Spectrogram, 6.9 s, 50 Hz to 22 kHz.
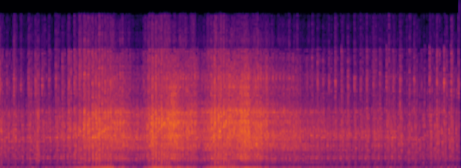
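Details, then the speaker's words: Cagiva 750 Elefant with Ducati V-twin, after reconnecting lines, having run on one cylinder; throttle blips rise and fall cleanly, slightly uneven at first from excess fuel, then a reasonably smooth idle on both cylinders again. Normal revving. "Does run on both cylinders again."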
